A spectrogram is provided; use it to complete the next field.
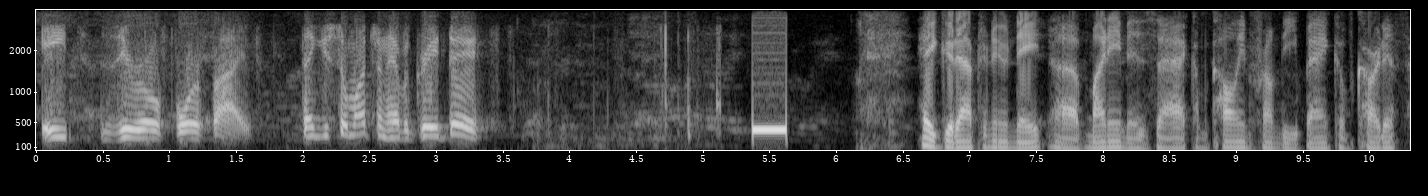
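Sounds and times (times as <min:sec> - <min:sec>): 
speech: 0:00.1 - 0:03.6, 0:06.6 - 0:10.2
voicemail recording beep: 0:05.4 - 0:05.6.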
